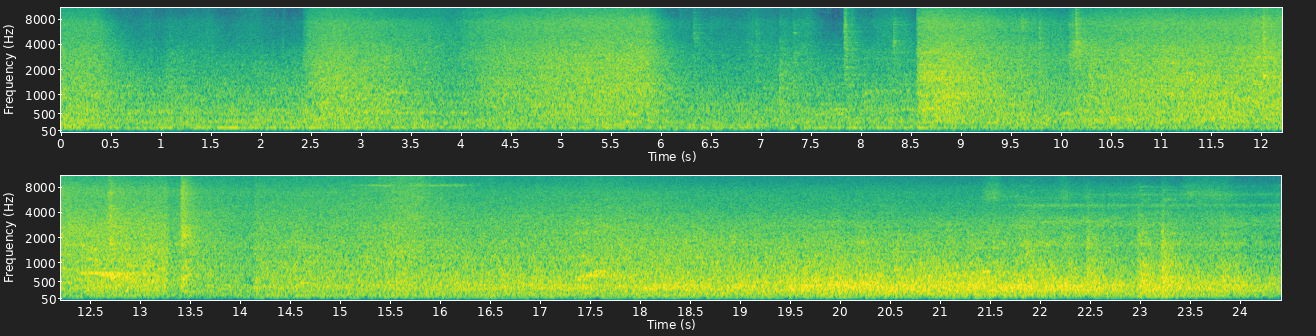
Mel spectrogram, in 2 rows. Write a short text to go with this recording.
MTA workers clean the subway floors and stairs at Grand Central/42st Street station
